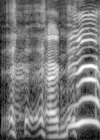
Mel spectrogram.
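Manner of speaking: high, loud stunned question; disbelieving gasp of a question; shocked cry. Acted. Shocked at news of death.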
